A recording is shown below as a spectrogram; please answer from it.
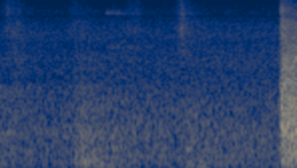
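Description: Quiet room tone of a large warehouse: a steady, faint hiss with no distinct events.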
